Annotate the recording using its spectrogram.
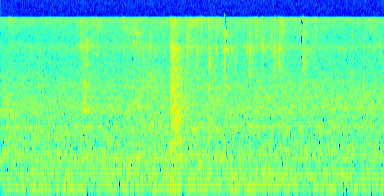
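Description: A glass lid clinks onto a metal pan.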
